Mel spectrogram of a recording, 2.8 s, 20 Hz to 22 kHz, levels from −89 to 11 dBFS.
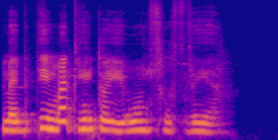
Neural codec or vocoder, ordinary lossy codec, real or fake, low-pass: codec, 44.1 kHz, 1.7 kbps, Pupu-Codec; none; fake; none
